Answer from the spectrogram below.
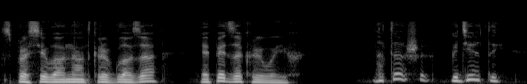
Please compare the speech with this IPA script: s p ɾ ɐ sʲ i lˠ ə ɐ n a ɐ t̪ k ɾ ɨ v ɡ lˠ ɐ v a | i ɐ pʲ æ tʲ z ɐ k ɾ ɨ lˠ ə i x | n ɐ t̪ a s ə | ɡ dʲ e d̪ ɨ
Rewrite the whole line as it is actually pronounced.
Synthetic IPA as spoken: s p ɾ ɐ sʲ i lˠ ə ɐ n a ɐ t̪ k ɾ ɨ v ɡ lˠ ɐ z a | i ɐ pʲ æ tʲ z ɐ k ɾ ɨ lˠ ə i x | n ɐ t̪ a ʂ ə | ɡ dʲ e t̪ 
